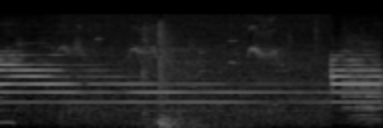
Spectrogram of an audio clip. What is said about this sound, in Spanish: La campana, el sonido de la campana en esa barra golpeada con un mazo de madera por el primer músico de la banda. Golpea en la parte más alta.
